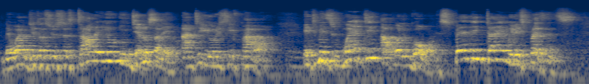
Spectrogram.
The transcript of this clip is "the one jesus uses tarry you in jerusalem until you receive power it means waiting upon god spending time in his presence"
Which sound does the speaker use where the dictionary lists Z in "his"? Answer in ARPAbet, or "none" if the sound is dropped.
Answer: S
